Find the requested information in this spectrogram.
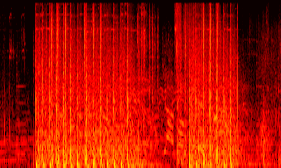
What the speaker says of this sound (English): this thing's actually insane though for an SMG.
